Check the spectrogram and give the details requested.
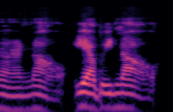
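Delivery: put-on mutter under breath. Retelling what someone said in a livestream: imitating someone muttering under his breath. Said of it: "under his breath saying".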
